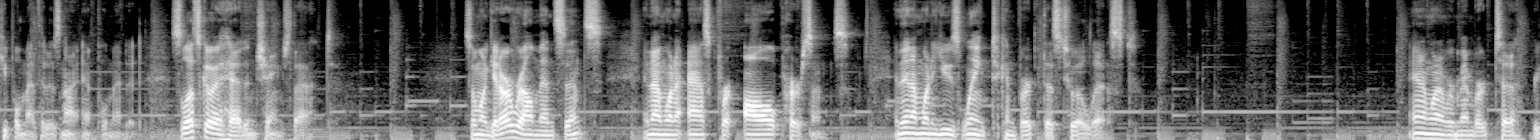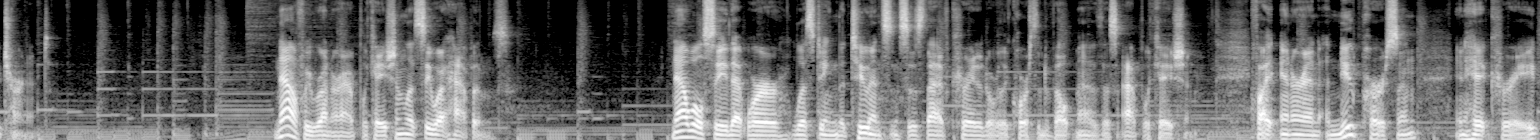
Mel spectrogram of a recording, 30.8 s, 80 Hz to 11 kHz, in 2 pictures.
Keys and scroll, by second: 10.8 alt+Left, 11.6 alt+Return, 12.8 super+Left, 14.0 super+s, 16.1 super+Return.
